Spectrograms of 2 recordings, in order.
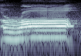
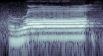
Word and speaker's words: ر: During the recitation and during the pronunciation of the letter Ra, you have not to make it like R. Okay? Only Ra, Ra.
